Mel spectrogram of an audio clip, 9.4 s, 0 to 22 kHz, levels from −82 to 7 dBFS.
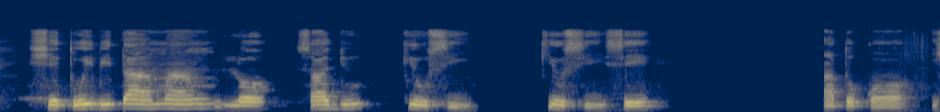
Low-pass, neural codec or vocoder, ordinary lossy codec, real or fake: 7.2 kHz; none; none; real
